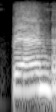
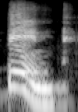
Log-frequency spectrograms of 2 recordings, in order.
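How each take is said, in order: First: The vowel sounds like 'a', as in 'pant'. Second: The vowel sounds like 'e', as in 'pent'. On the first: The speaker calls it wrong. "প্যান্ট বলবি না কেউ" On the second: The speaker calls it right. "এটাকে বলে পেন্ট"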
